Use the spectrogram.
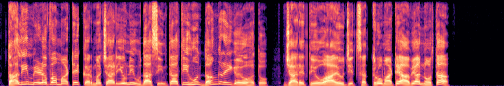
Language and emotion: Gujarati, surprised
